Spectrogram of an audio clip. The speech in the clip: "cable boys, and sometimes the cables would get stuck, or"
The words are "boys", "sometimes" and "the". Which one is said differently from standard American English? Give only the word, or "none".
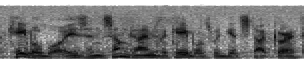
none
